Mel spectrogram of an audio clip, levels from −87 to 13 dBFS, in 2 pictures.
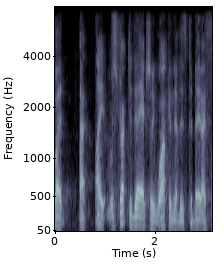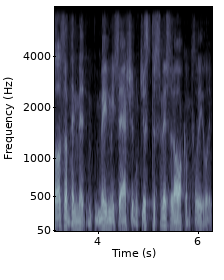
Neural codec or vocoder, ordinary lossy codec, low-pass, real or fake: codec, 24 kHz, 1.5 kbps, HILCodec; AAC, 32 kbps; 7.2 kHz; fake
